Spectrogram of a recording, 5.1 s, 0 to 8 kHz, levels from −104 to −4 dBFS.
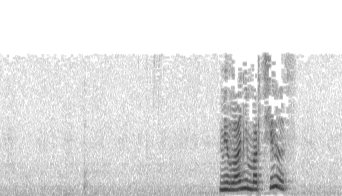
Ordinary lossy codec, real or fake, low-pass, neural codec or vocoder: MP3, 24 kbps; real; 7.2 kHz; none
